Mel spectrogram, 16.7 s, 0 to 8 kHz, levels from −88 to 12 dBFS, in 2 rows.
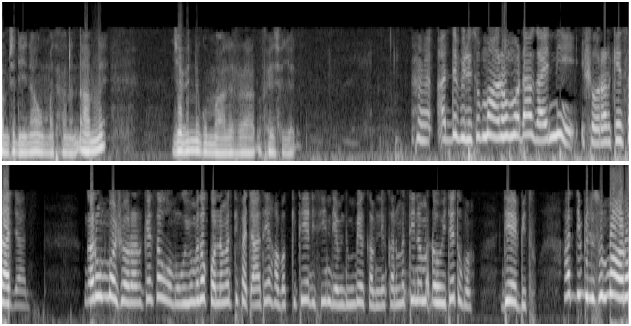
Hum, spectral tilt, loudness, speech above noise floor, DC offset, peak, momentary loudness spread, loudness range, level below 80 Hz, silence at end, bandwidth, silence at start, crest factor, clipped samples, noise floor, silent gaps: none; -8.5 dB/octave; -11 LUFS; 42 dB; under 0.1%; 0 dBFS; 11 LU; 5 LU; -34 dBFS; 0 s; 8 kHz; 0 s; 12 dB; 1%; -53 dBFS; none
